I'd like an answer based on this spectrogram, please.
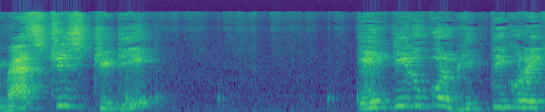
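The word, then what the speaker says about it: Maastricht: করতে পারি না ট্রাস্ট মি অনেক কঠিন একটা উচ্চারণ ম্যাস্ট্রিচ এরকম হচ্ছে এটার উচ্চারণী ম্যাস্ট্রিজ ট্রিটি এটির উপর ভিত্তি করেই কিন্তু ইউরোপিয়ান ইউনিয়ন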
